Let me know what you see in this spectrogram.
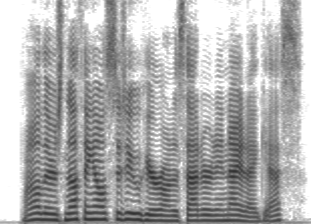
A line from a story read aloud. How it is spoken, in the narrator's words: said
